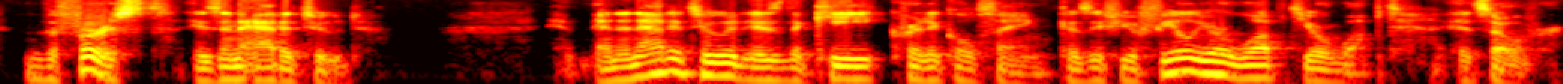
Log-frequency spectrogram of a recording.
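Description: With an American accent, a man uses a plain, everyday voice at a fairly low pitch, speaking at a moderate pace with lively intonation. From Jersey City, New Jersey. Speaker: executive coach and keynote speaker. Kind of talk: interview conversation.

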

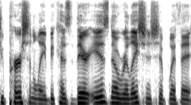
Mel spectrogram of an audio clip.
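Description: With an American accent, a man speaks in a plain, everyday voice at a fairly high pitch, his intonation fairly even and the sound dry and close with no echo. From Phoenix, Arizona. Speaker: speaker at men's recovery group. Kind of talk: testimony talk.

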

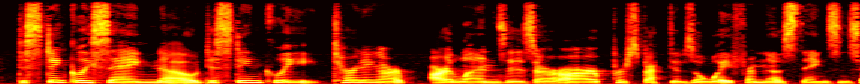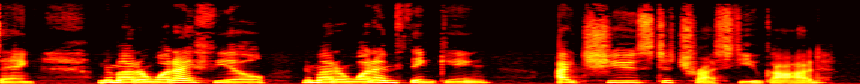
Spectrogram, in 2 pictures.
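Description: At a moderate pace, a woman with an unremarkable speaking voice talks at a medium pitch with fairly even intonation, in a very clean recording with a silent background. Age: 20s. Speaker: life coach. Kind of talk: casual chat.

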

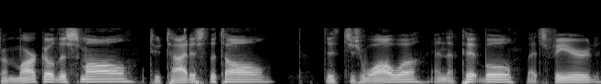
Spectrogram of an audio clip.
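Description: A man's fairly low voice, a plain, everyday voice, at a fairly slow pace with ordinary pitch variation. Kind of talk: children's poem reading aloud, rhyming verse. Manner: sing-songy, rhythmic, lilting cadence; warm, playful, storyteller delivery with light laughs.

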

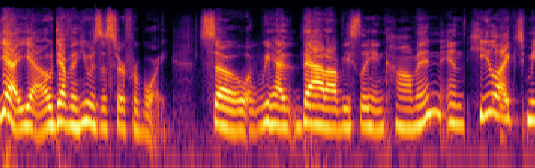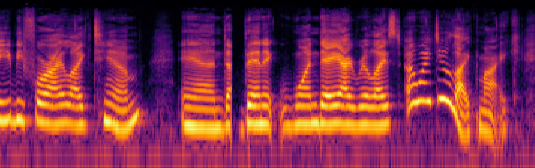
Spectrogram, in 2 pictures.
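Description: A plain, everyday voice with an American accent, ordinary pitch variation and a moderate pace, in a very clean recording with a silent background. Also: woman, medium pitch for a woman. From Southern California. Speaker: podcast co-host. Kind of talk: casual chat. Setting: studio.

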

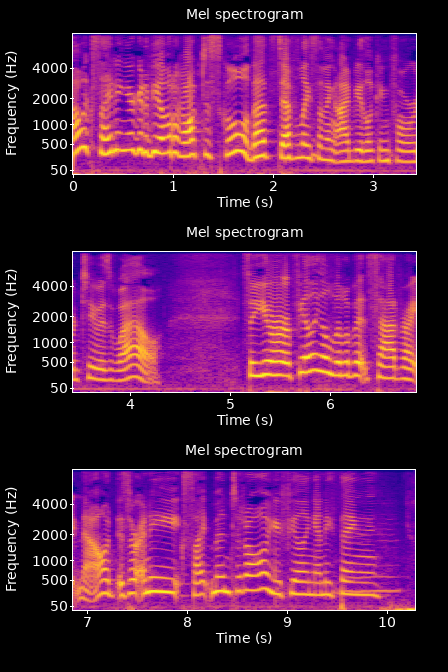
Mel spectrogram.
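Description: A woman's high voice, very fast, with very wide pitch swings and noticeable background noise. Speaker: podcast co-host, parent. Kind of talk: casual interview with children.

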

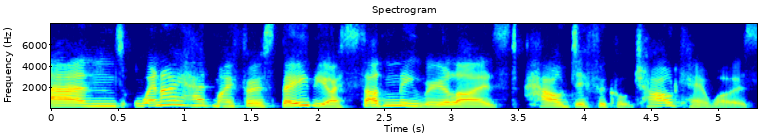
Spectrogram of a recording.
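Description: Against a quiet background, a woman with a New Zealand accent speaks at a moderate pace with hardly any pauses, her fairly high pitch moving in lively intonation. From New Zealand, rural South Island. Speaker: startup founder and CEO. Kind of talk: interview.

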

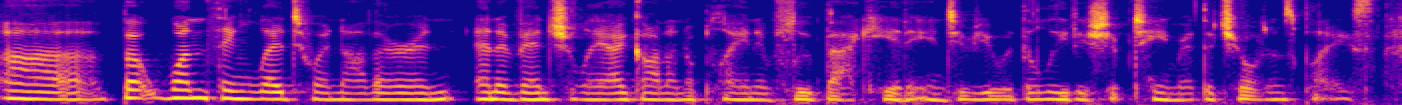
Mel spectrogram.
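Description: Hardly any pauses break a woman's very fast, somewhat breathy delivery, given in an Australian accent with monotone, flat intonation. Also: medium pitch for a woman. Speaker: retail executive. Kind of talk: interview.

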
